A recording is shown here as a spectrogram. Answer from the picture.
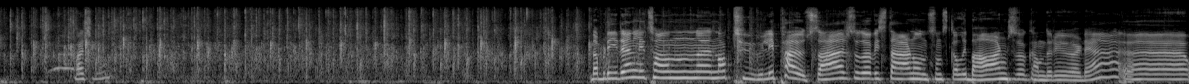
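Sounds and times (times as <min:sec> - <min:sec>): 
audience applause: 0:00.0 - 0:07.8
speech: 0:00.8 - 0:01.4, 0:05.9 - 0:11.8.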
